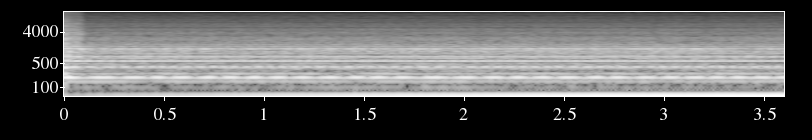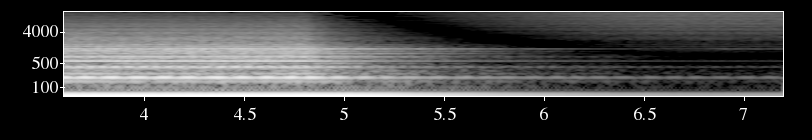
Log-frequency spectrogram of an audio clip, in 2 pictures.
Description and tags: Deep detuned analog synth bass
From a Minimoog
analog, synth, moog, minimoog, agressive, synthetizer, deep, bass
